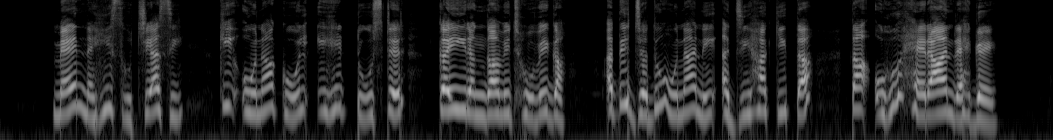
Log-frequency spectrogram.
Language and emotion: Punjabi, surprised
